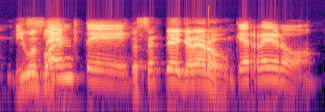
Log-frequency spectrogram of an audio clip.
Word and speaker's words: Guerrero: Guerrero. Roll your R's.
